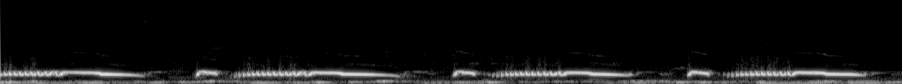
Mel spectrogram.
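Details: Barbary dove known locally as puter, an albino bird, repeats its song in a steady cycle: a short clipped note, then a long rolling coo, trilled at first and smoothly falling at the end, about every two and a half seconds.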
